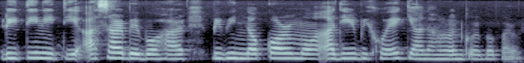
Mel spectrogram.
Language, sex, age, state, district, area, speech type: Assamese, female, 18-30, Assam, Majuli, urban, spontaneous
